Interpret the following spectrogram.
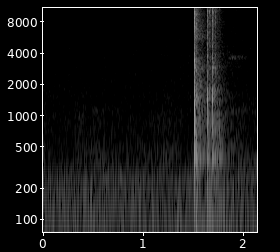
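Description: Quiet room tone, then about one and a half seconds in a brief clatter of two or three quick clicks: a small hand tool knocking against the hard work board.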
